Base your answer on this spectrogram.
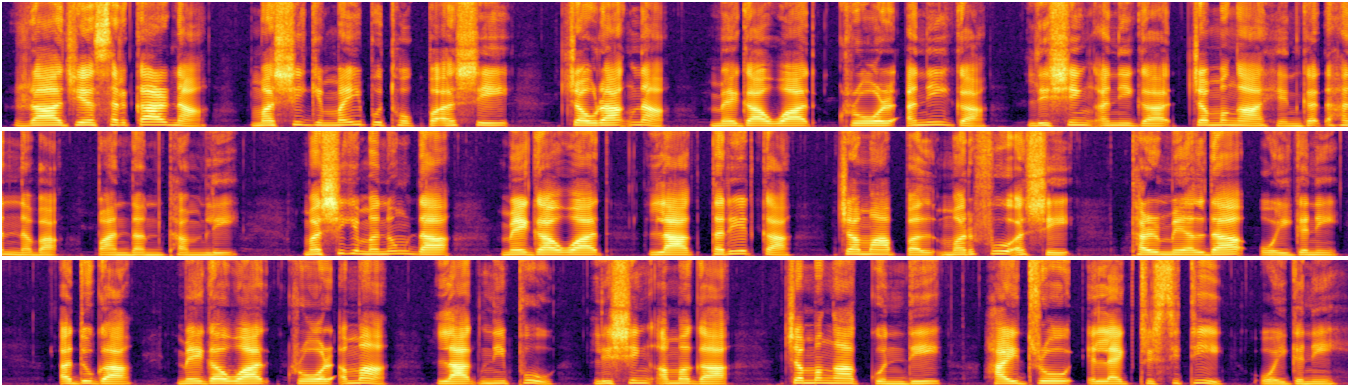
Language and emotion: Manipuri, neutral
